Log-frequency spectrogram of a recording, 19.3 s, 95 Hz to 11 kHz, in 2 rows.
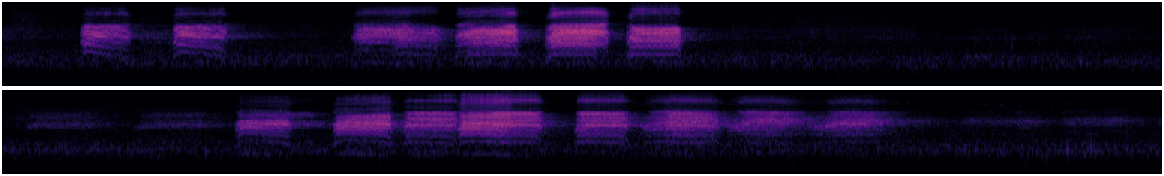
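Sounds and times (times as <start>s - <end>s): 
carrion crow Corvus corone cawing: 0.7s - 2.1s, 2.9s - 5.8s, 9.9s - 17.2s.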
